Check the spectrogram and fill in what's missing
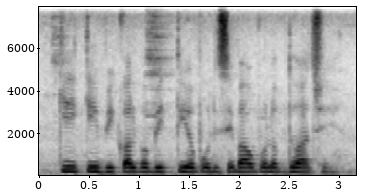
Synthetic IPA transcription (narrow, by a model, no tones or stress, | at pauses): kikibikʌlpɔbit̪ːijopolisebaupɔlob̚d̪ʱoat͡sʰe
